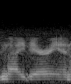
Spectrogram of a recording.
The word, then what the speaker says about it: Cnidaria: So when the ship stops, Sirius Pronounce it starts. Cnidaria.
